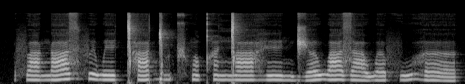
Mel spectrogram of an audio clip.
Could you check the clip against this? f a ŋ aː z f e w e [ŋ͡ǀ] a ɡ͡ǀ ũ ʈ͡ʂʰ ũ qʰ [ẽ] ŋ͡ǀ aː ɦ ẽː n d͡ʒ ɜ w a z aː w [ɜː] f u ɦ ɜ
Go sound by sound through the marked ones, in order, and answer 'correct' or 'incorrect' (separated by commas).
incorrect, correct, incorrect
